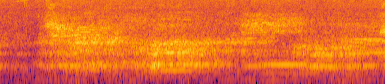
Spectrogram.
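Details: Suffolk lambs mixed into one group in a barn; overlapping, drawn-out bleats from several lambs blend together throughout, with a busy, noisy barn background.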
